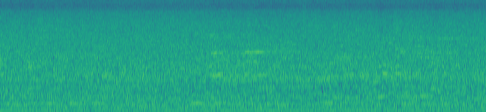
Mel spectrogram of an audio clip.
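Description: Steady low hum of a double-decker AC chair car train standing at the platform, with people talking nearby.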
